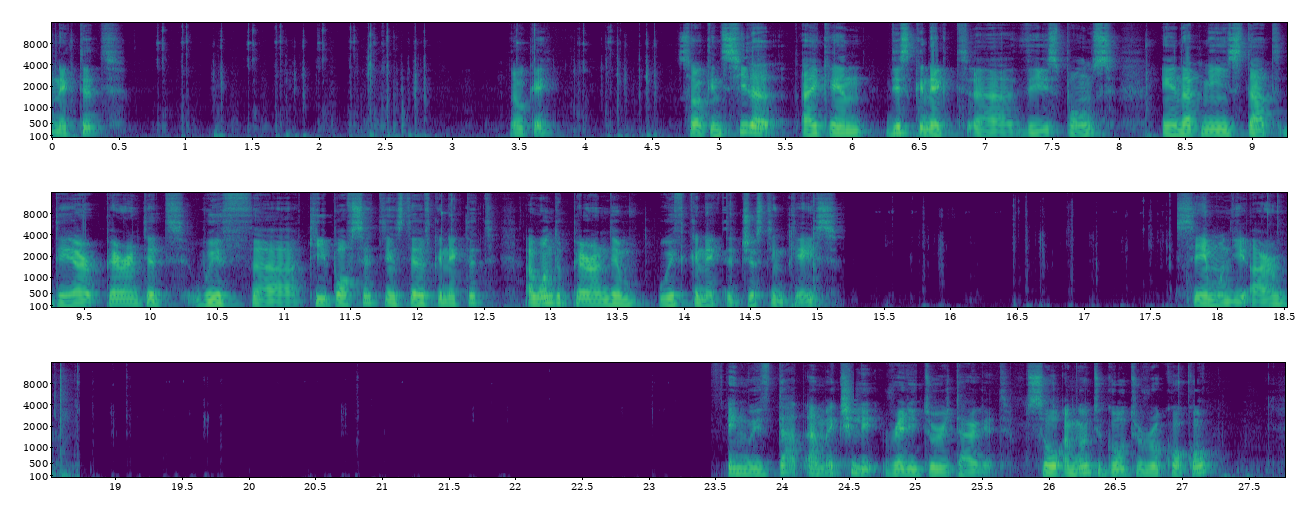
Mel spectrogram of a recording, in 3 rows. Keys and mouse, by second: 0.0 r, 1.2 r, 1.7 click, 1.8 r, 2.4 shift+middle click, 2.7 r, 3.9 click, 4.2 f, 4.4 g, 8.2 g, 14.2 click, 14.3 middle click, 14.8 Tab, 15.9 ctrl+p, 16.3 click, 16.6 ctrl+p, 17.0 Tab, 17.2 click, 17.3 g, 17.5 shift+click, 17.7 Tab, 17.8 middle click, 18.4 click, 18.9 ctrl+p, 19.3 shift+click, 19.6 ctrl+p, 20.0 click, 20.2 click, 20.4 click, 20.5 shift+click, 20.7 ctrl+p, 21.0 Tab, 21.1 click, 21.2 r, 21.6 r, 22.3 middle click, 22.3 r, 22.6 middle click, 22.8 shift+middle click, 23.1 middle click.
